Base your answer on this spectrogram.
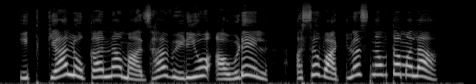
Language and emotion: Marathi, surprised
